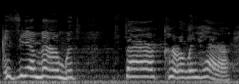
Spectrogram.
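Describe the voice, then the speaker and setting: A woman's voice: very high voice, normal speed, fairly bright tone. An actress playing a plucky, forthright young female adventurer in a science-fiction radio drama. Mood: eager.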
